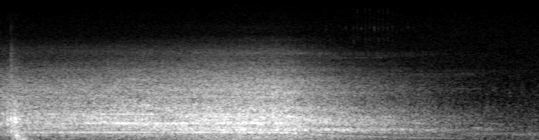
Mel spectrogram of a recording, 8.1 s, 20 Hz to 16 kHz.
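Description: Volvo two-speed electric radiator fan in a BMW E39 M5 running on after the ignition is switched off, then cutting out about halfway through and winding down to near silence. A single thump comes just after the start.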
